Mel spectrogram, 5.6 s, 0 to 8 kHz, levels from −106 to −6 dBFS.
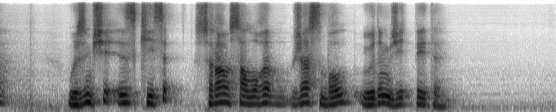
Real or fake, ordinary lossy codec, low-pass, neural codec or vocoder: fake; none; 7.2 kHz; codec, 16 kHz, about 1 kbps, DyCAST, with the encoder's durations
